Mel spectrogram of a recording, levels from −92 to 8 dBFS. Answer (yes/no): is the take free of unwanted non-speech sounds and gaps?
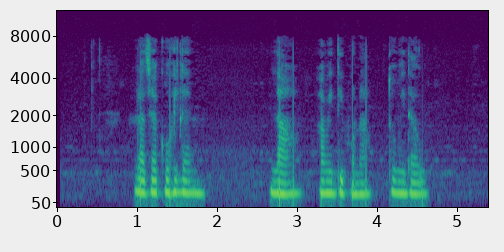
yes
